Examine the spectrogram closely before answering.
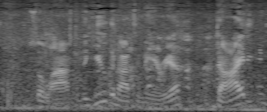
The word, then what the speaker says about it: Huguenot: The term Huguenot is actually pronounced Huguenot because it's a French word, the T at the end is silent, but Americans never pronounce anything correctly.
